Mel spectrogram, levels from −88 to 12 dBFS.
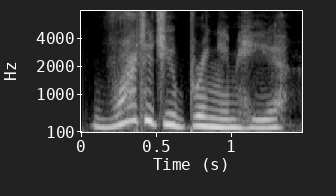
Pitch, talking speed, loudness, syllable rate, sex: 235 Hz, 245 wpm, -13 LUFS, 5.3 syllables/s, female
